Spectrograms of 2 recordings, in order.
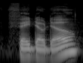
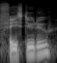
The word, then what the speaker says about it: Fais Dodo: It's called Fais Dodo. Spelled FAIS and DODO. it's a French pronunciation. It's not face doo-doo, no matter how much you want it to be.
